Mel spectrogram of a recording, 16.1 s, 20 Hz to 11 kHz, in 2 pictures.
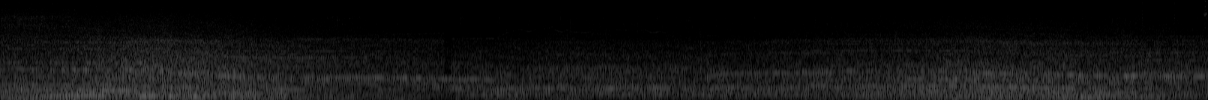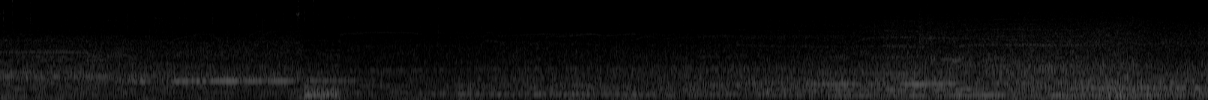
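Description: Modern GT1 racing cars, a McLaren and a Ferrari, lapping Silverstone in a racing video game, with engines droning and revving steadily through the whole stretch at a moderate distance, a commentator talking over them.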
